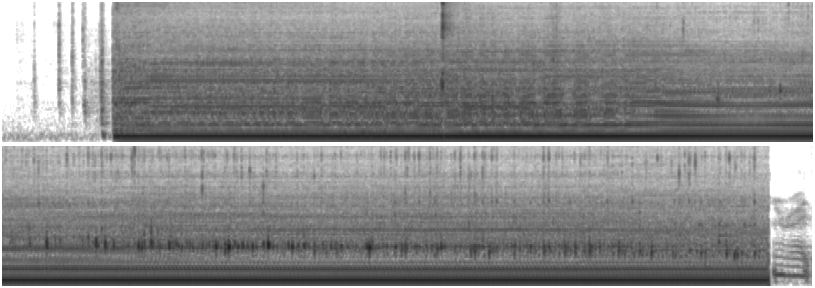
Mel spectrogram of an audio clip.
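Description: Capsule coffee pod machine brewing: a few clicks, then its pump starts with a steady loud buzz about a second in and cuts off suddenly near the end. From about halfway a fine crackle joins the buzz as coffee streams into the cup.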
